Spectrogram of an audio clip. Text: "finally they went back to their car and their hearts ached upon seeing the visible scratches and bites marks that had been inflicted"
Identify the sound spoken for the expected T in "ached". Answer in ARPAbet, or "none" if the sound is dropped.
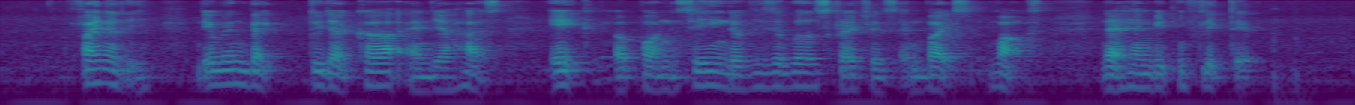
none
